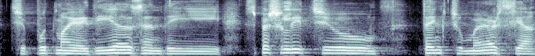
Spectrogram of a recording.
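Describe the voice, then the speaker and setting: Speaking very slowly with a Brazilian Portuguese accent, a woman keeps a very deep, low pitch and a monotone, flat intonation. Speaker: keynote speaker, artist and professor. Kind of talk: conference keynote lecture. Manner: hesitant, with frequent fillers.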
